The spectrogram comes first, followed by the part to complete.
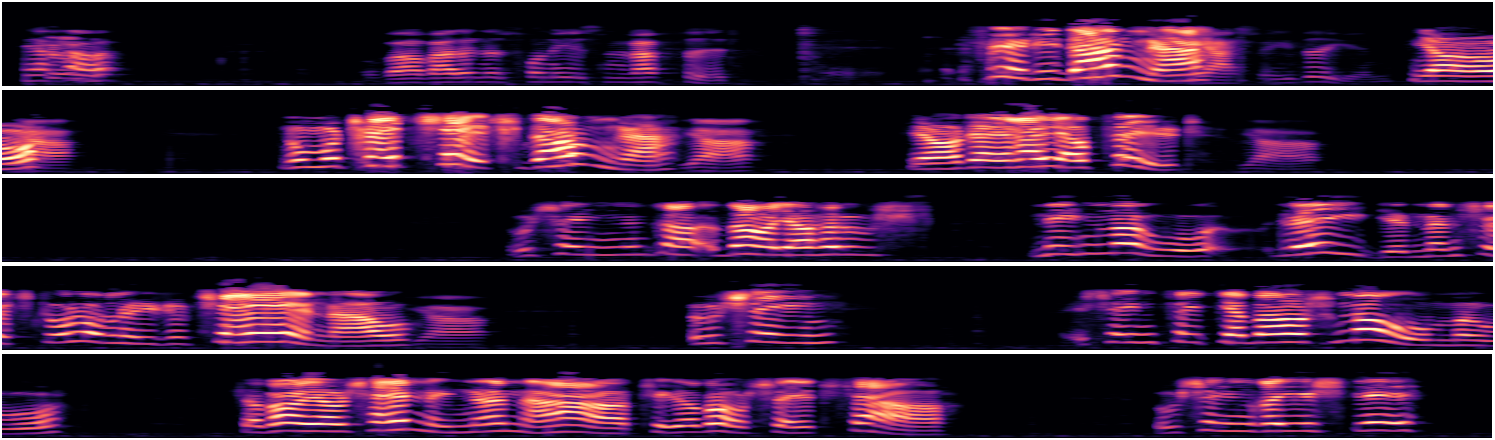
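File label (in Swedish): Vånga Skåne, Svenska sagor, dialekter; Folkminnen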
